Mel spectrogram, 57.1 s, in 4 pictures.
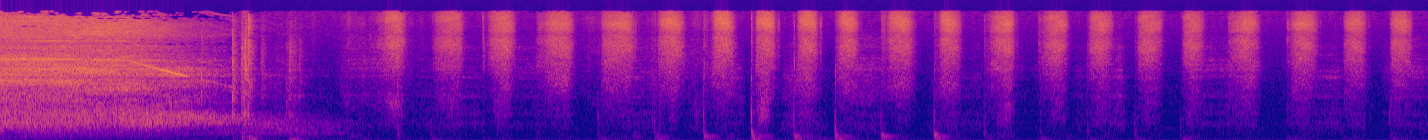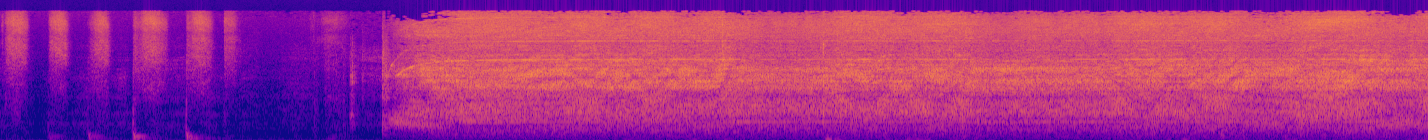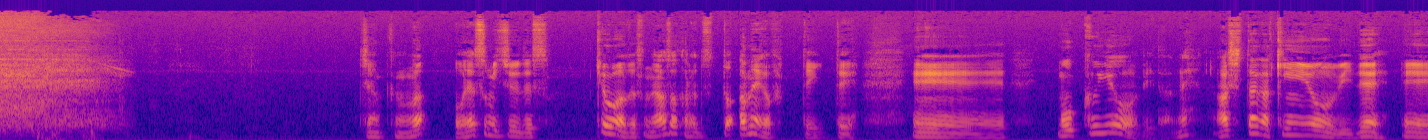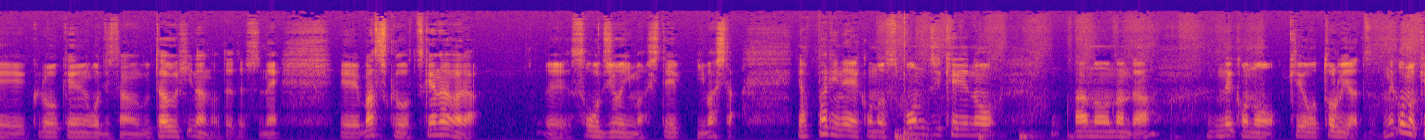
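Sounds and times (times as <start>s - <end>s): vacuum cleaner running: 0.0s - 3.4s, 18.1s - 29.9s
rubber sponge scrubbing carpet: 3.5s - 16.7s, 51.7s - 55.3s, 56.4s - 57.0s.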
